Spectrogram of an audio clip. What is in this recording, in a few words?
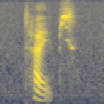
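"types", US English; pronunciations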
